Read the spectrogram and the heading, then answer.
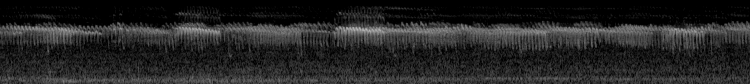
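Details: A flock of Bohemian waxwings eating rowan berries on an overcast December day in Pushkin, St Petersburg, Russia, gives high, thin, ringing trills that overlap into a continuous shimmering chorus, with a few louder bursts.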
